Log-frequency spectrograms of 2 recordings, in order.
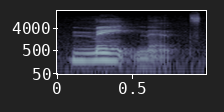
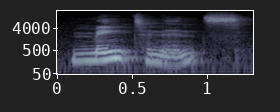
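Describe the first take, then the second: First: The word is said with just two syllables. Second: The word is said with three full syllables. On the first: This is how it is usually said in conversation. "pronounce it with just two syllables" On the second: This is the standard dictionary form. "an acceptable standard pronunciation of the word using those three syllables"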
